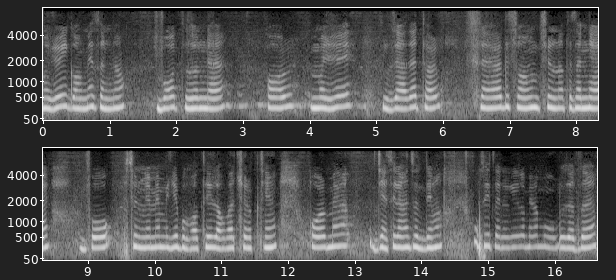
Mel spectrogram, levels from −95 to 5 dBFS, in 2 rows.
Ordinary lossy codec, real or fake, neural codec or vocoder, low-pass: none; fake; codec, 24 kHz, 0.9 kbps, WavTokenizer, medium speech release version 2; 7.2 kHz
